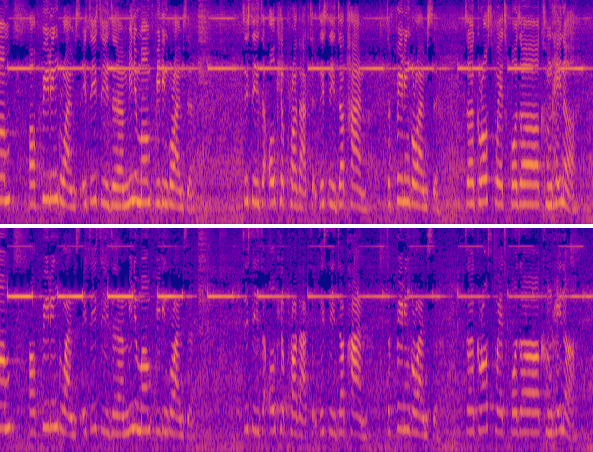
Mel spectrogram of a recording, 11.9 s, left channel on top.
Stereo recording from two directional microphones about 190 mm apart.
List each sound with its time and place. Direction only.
0.0 s speech: 15° left (ahead or behind)
5.4 s speech: 20° left (ahead or behind)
